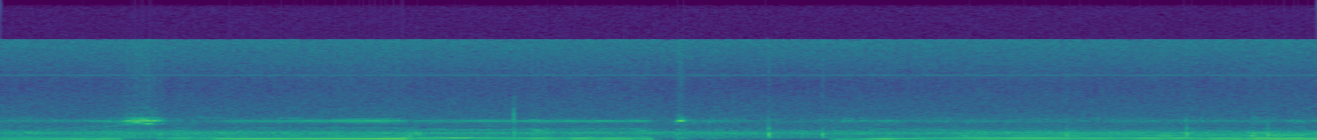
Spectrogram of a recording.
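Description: A man humming low, long-held notes, each a second or more, stepping slightly in pitch, with a short break a little past the middle.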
